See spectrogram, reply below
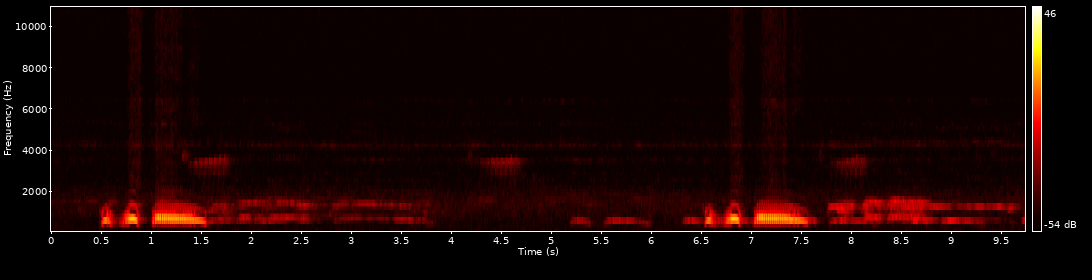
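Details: Spotted dove, used to stir decoy birds into 'thúc đấu' fighting calls, repeating its coo about every six seconds. Each phrase has two short notes and a long, buzzy, falling coo, followed by soft, trailing tonal murmurs.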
